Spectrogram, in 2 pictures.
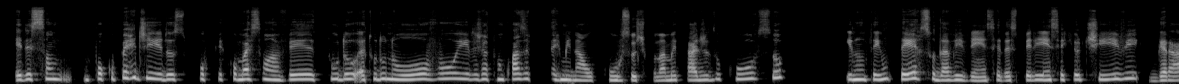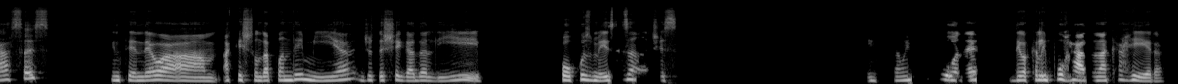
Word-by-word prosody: eles 220 +2 +2
são 240 -1 0
um 210 - -3
pouco 250 +3 -2
perdidos, 255 -7 +1
porque 240 -1 -6
começam 235 +1 +1
a 215 -1 +3
ver 225 +3 +2
tudo 245 0 +1
é 200 - +2
tudo 245 +3 0
novo, 240 +3 +2
e 260 - 0
eles 230 -2 -2
já 245 - +1
estão 230 0 -2
quase 245 +2 +1 0.2
terminar 210 -4 +2
o 180 - -2
curso, 190 +1 -2
tipo, 175 - -11
na 185 - 0
metade 200 0 0
do 240 +3 -5
curso, 265 +6 -2 0.6
e 225 - +2
não 225 0 +6
tem 225 +1 +2
1/3 255 +2 +2
da 195 0 +2
vivência 185 -2 -1
e - - -3
da - - -4
experiência 210 +2 0
que 220 +1 -3
eu - - +2
tive, 245 +5 -1
graças 210 - -1 0.6
entendeu, 190 +1 +1
a 180 -4 +4
a 160 -1 -5
a 185 - -1
questão 205 -2 -3
da 185 - +4
pandemia, 200 +2 +1
de 190 +1 -7
eu - - -4
ter 190 - -3
chegado 185 -3 -2
ali, 180 +4 -2 0.8
poucos 200 +1 +3
meses 185 +5 -1
antes. 335 +8 -6 1.9
Então 180 +2 -8
empurrou, 210 -2 -2
né. 195 - +3 0.3
Deu 195 +3 +2
aquela 200 +1 +3
empurrada 200 -3 +4
na 180 0 +4
carreira. 180 -8 -1
210 Hz, 160 wpm, -25 LUFS, 190-235 Hz, 1.9 s, não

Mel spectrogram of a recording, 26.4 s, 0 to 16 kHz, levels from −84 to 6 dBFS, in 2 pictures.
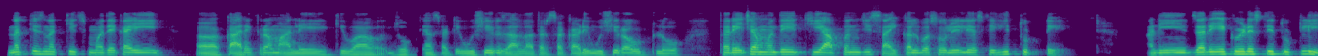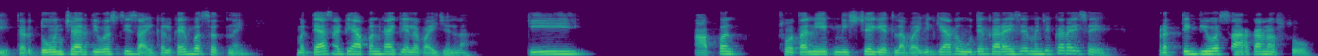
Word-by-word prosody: नक्कीच, 155 +5 +1
नक्कीच. 155 0 -2
मध्ये 130 0 0
काही 130 -2 +1 0.4
अ, - - -2 0.3
कार्यक्रम 125 +2 0
आले 110 0 -1 0.3
किंवा 110 -1 -1 0.3
झोपण्यासाठी 110 0 -6
उशीर 110 +3 -1
झाला 105 -1 -2
तर 110 - -3
सकाळी 110 0 -3
उशिरा 120 +3 -1
उठलो 105 -3 -3 0.4
तर 130 0 +3
याच्यामध्ये 145 +2 +3 0.2
जी 140 0 +3
आपण 130 +2 +2
जी 140 +1 -3
सायकल 125 -2 -1
बसवलेली 130 +1 +1
असते 130 0 -3
ही 140 +4 0
तुटते 140 -7 -3 0.9
आणि 130 +3 +2
जरी 140 +3 +5
एक 155 +1 +3
वेळेस 160 0 +6
ती 165 - +7
तुटली 155 +1 +2
तर 120 0 -1
2-4 155 +2 +4
दिवस 155 +1 0
ती 170 - 0
सायकल 125 -5 -1
काही 150 +2 +3
बसत 170 -9 -1
नाही. 85 -6 -6 0.5
मग 130 - -2
त्यासाठी 165 +1 +2
आपण 165 +1 -1
काय 155 0 +3
केलं 140 -1 +1
पाहिजे 115 -3 -4
ना 120 0 -7 0.6
की 140 +1 0 1.6
आपण 130 +7 0 0.5
स्वतःनी 145 +2 +2
एक 155 -1 -3
निश्चय 140 +2 +1
घेतला 130 -5 0
पाहिजे 120 +3 -3
की 155 - -2
आता 150 +3 +1
उद्या 165 +2 -1
करायचंय 160 +2 +2
म्हणजे 170 +2 -1
करायचंय. 175 - -2 0.5
प्रत्येक 130 +7 +1
दिवस 165 +2 +4
सारखा 155 0 +2
नसतो, 150 -7 -2
135 Hz, 145 wpm, -23 LUFS, 120-155 Hz, 1.6 s, ती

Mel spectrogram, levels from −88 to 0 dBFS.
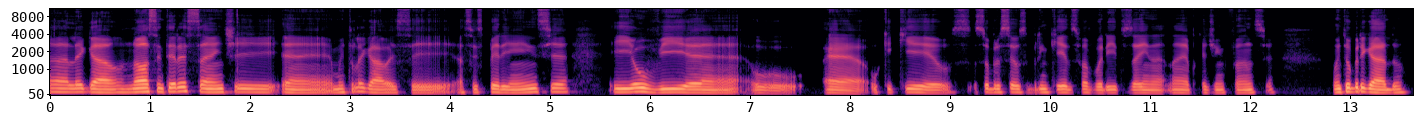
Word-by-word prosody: Ah, 140 -1 +1
legal. 125 -3 +2
Nossa, 140 +3 +4
interessante, 130 -4 +1
eh, 110 -2 0
muito 125 +1 -2
legal 120 -7 +1
esse 110 -1 -3
a 110 - -7
sua 120 0 -6
experiência 130 +4 0 0.4
e 130 +1 +4
ouvir, 125 -3 +4
eh, 110 -2 +1
o 100 -3 -4 0.3
eh, 105 -6 -1
o 110 - -7
que 120 - -9
que - - -9 0.2
eus 105 +4 -3
sobre 125 -2 -1
os 125 - -4
seus 125 -3 -1
brinquedos 120 0 -2
favoritos, 110 -1 -3
aí, 110 0 0
na 105 -1 -3
na 115 0 -3
época 110 +1 -5
de 110 - -11
infância. 110 +1 -5 0.6
Muito 125 +2 +1
obrigado. 120 -6 +3
120 Hz, 145 wpm, -22 LUFS, 110-130 Hz, 0.6 s, Nossa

